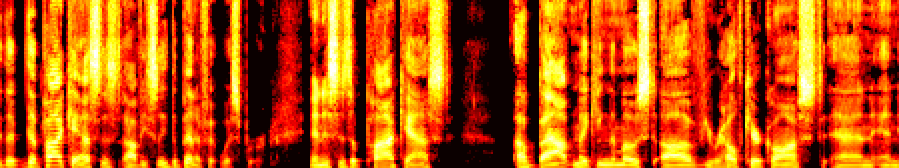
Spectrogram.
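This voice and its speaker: A man's voice: mid-range voice, no room sound, studio quality. A man interviewing a podcast guest in a friendly, chatty way, stumbling and restarting his sentences now and then.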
